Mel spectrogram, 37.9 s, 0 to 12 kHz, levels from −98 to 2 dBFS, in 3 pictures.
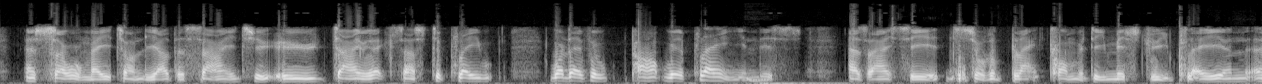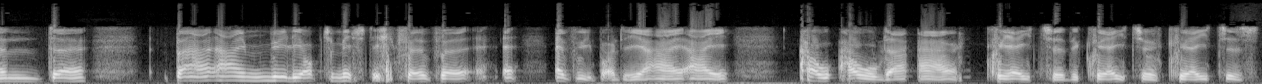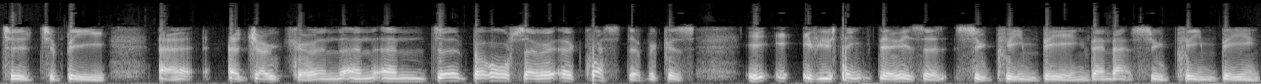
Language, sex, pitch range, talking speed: English, male, 105-125 Hz, 125 wpm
